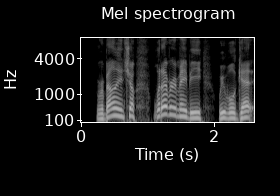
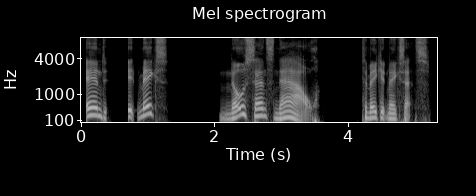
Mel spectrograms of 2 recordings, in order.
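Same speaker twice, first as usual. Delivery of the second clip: slow, drawn-out emphasis; slow emphatic; much slower than usual. Real, not acted. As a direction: spell it out word by word. Slowed emphatic.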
